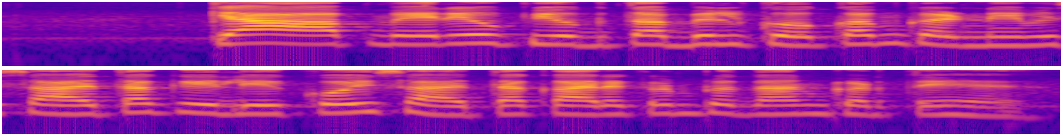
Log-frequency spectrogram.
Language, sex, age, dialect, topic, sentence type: Hindi, female, 18-24, Hindustani Malvi Khadi Boli, banking, question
